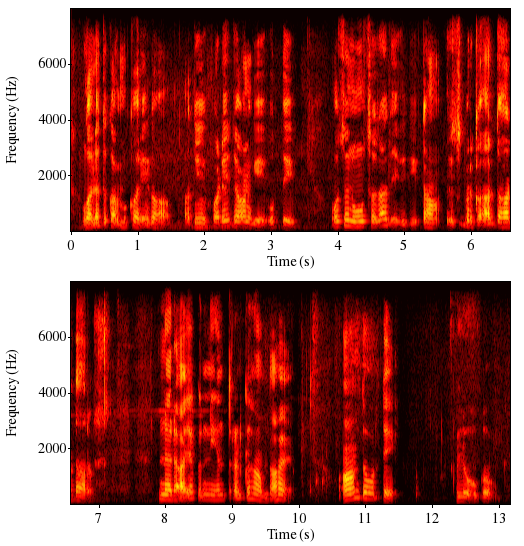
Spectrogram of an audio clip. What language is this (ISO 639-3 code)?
pan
